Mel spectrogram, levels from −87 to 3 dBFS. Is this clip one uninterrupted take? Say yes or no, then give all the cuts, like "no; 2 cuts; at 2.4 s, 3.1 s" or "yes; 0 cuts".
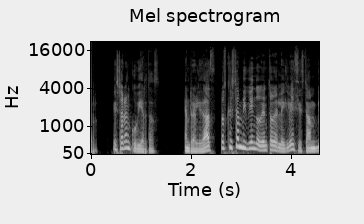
no; 1 cut; at 2.5 s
